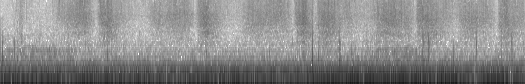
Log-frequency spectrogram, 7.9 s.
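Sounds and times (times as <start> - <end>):
ASMR touching a makeup puff: 0.2 - 7.8.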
